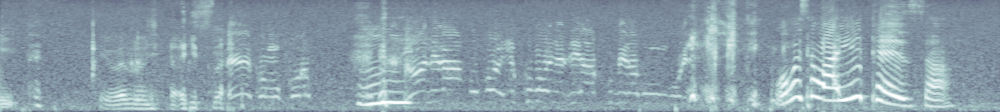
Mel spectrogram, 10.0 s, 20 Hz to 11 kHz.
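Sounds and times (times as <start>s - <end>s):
woman sobbing: 3.5s - 4.2s, 6.8s - 8.1s
woman wailing: 3.6s - 4.3s.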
